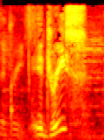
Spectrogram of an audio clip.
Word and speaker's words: Idris: I believe it's Idris.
